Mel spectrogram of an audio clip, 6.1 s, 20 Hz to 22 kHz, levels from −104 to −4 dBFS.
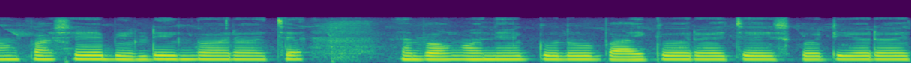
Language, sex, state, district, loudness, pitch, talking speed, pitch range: Bengali, female, Assam, Hailakandi, -16 LUFS, 195 Hz, 130 wpm, 190-200 Hz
